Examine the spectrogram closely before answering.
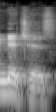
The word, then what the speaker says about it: niches: said it this way: the riches are in the niches. So, it's got to be niches, so it rhymes. Yeah, it must be. Maybe niche is the British way of saying it.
